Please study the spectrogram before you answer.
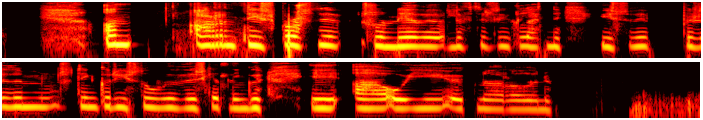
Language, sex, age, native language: Icelandic, male, 18-19, Icelandic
